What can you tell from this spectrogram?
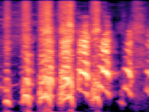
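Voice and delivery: shrill hammed-up cackle breaking in; over-the-top villain laugh; high mock cackle.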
